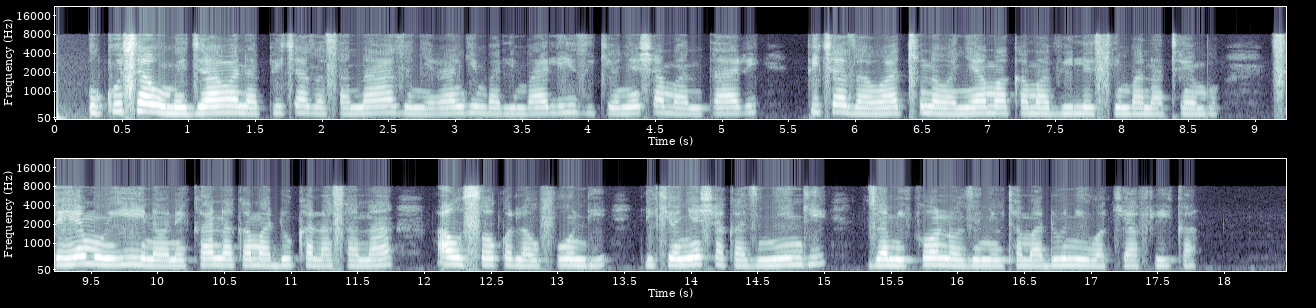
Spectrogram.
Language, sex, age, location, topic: Swahili, female, 18-24, Nairobi, finance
